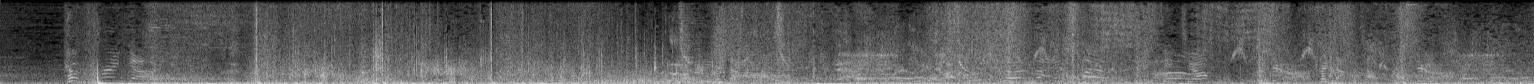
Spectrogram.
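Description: A Confringo fire spell bursts in Hogwarts Legacy with a sharp, loud boom near the start, followed by crackling, clattering game effects while a voice talks throughout.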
